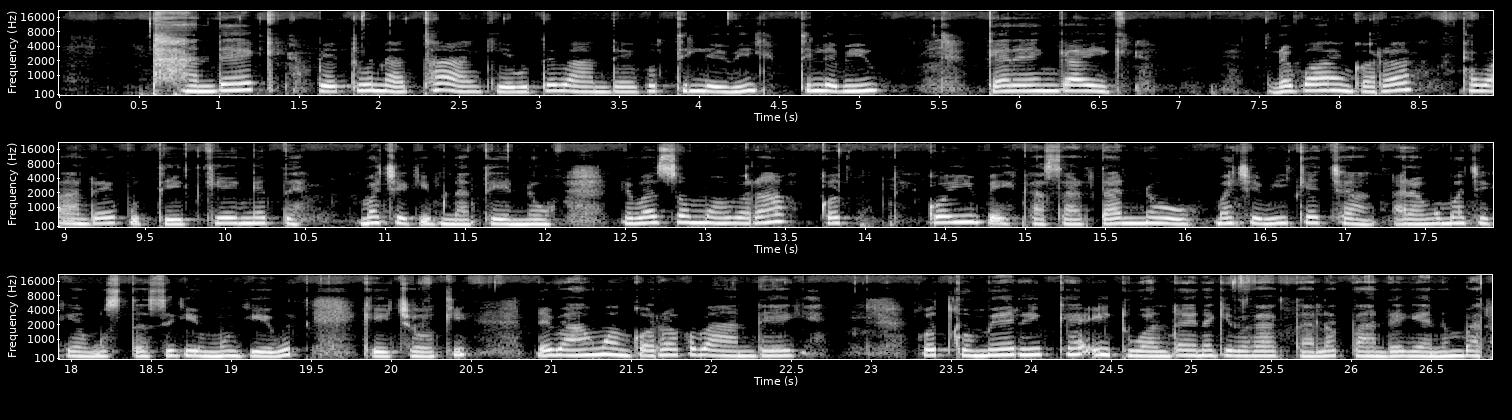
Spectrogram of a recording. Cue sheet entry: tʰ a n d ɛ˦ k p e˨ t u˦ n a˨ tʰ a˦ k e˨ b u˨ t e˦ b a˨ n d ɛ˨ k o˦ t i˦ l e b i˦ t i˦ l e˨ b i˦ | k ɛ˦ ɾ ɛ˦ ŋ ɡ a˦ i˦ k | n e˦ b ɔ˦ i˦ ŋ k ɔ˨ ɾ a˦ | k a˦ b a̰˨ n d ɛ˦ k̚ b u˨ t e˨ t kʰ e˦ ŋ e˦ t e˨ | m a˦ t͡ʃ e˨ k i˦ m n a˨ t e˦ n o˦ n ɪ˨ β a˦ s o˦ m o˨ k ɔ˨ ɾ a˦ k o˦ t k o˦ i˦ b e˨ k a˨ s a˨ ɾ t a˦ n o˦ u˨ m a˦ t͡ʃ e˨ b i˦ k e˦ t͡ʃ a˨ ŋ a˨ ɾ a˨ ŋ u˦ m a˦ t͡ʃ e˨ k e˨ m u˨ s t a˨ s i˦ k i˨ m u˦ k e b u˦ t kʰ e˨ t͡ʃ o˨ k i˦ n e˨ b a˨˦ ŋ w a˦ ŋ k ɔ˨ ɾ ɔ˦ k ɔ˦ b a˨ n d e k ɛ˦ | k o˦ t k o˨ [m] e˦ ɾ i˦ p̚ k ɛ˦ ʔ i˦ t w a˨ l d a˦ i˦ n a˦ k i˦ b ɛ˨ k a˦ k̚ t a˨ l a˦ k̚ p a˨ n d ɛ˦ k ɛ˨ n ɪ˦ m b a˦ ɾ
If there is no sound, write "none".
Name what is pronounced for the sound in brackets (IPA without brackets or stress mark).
m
